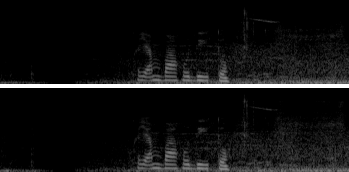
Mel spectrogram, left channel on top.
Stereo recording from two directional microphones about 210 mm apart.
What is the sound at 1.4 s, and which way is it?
Speech, 10° right (ahead or behind).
